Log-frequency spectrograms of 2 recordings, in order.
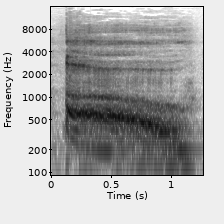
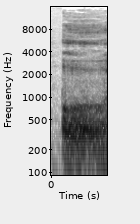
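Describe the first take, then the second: First: Scream with voice. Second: Scream without voice. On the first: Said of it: "it's more like". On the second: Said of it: "So instead of like". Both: Shown as a demonstration.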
